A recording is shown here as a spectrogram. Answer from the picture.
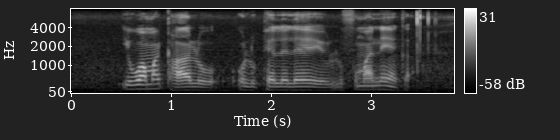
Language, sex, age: Xhosa, male, 38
